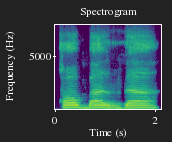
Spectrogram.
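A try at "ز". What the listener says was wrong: Ayo tambahkan lagi sofirnya. Tambahkan lagi sofirnya. Za. Dilatih lagi ya huruf zainya ya. Ya, huruf H yang punya sifat hamas tambahkan lagi aliran nafasnya ya.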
